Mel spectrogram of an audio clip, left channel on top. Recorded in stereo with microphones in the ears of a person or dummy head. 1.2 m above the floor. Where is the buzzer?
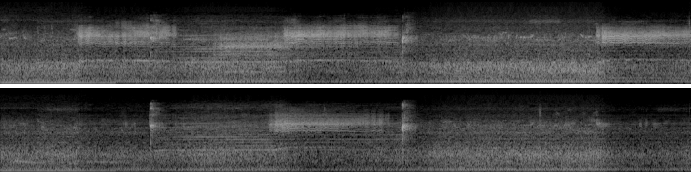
25° right (ahead or behind), 1.4 m.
